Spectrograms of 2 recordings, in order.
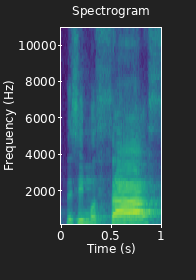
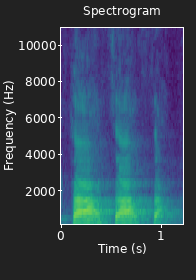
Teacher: la punta de la lengua, que se le llama ápice, se va o se aproxima a esos alveolos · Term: sonido alveolar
